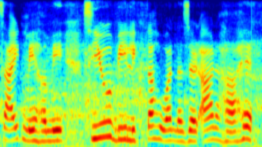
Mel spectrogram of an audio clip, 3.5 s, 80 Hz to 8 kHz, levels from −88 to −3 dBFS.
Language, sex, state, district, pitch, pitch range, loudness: Hindi, female, Assam, Sonitpur, 220 Hz, 210-245 Hz, -14 LUFS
